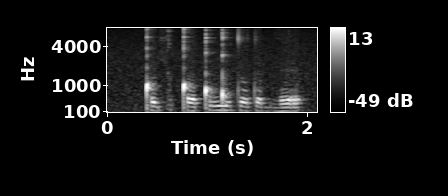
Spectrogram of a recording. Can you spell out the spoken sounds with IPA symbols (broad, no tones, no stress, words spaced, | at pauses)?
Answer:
ǃəçɔ ǃɜǃʏ ŋ͡ǃutɤtɜ bʱɛ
